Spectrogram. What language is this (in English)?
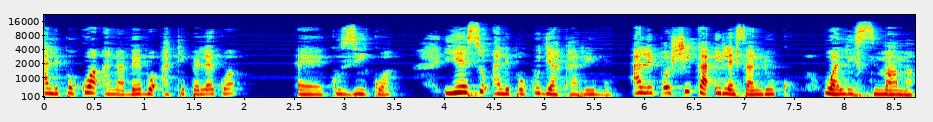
Swahili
